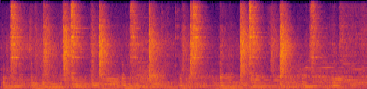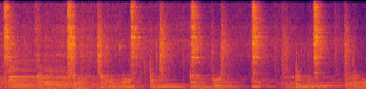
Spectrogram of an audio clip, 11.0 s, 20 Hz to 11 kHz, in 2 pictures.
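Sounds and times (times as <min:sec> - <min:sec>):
drum kit: 0:00.0 - 0:11.0
piano: 0:00.0 - 0:11.0
upright bass notes: 0:00.0 - 0:11.0
cymbal strokes: 0:02.0 - 0:09.6.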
